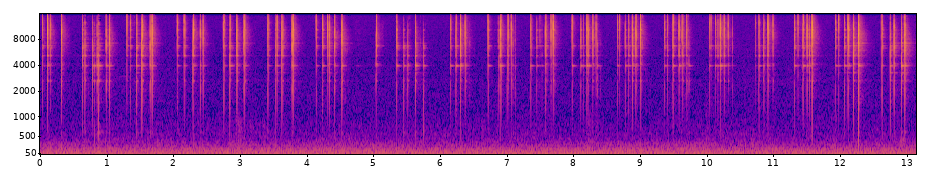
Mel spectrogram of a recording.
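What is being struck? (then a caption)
Ceramic mug. Gentle tapping on a ceramic donut-shaped mug, made of quick, bright clinks that come in rapid bursts throughout. Each tap rings only briefly over a faint low background hum.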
